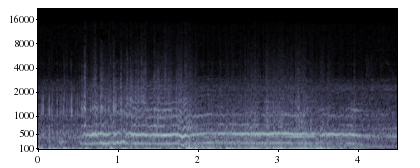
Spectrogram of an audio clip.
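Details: Hive-check honey bees on "The Mountain", 22/6/29, colonies busting with honey; an even, sustained buzzing drone with slight pitch wobble, constant low rumble underneath.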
